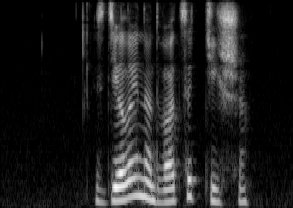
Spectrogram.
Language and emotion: Russian, neutral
